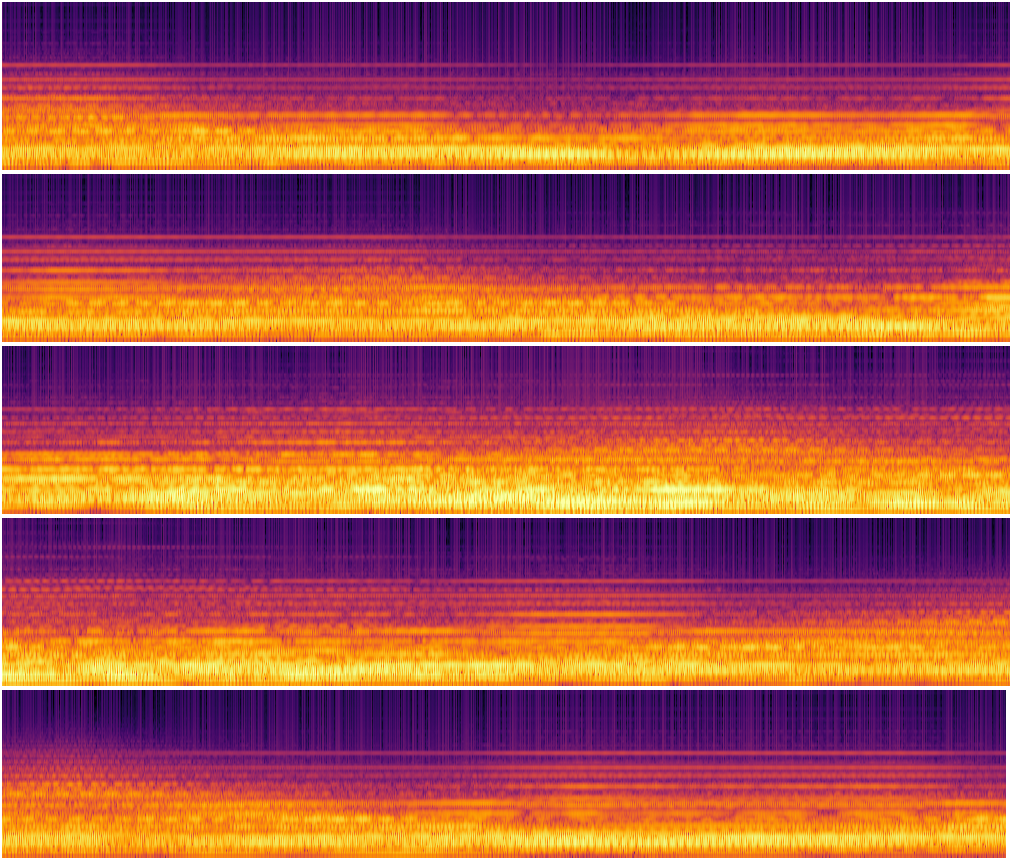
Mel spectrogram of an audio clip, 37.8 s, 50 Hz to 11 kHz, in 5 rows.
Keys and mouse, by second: 3.1 alt+z, 3.7 alt+z, 4.9 1, 7.1 click, 8.7-9.3 drag, 9.6 g, 11.9 click, 13.4 g, 19.2-19.5 drag, 19.7 g, 21.3 click, 21.6 g, 23.7 click, 24.2 g, 26.3 click, 26.8 g, 28.5 middle click, 29.7 middle click, 30.3-31.4 middle drag, 32.5 middle click, 33.5 Tab, 34.0 Tab, 35.7 shift+middle click, 37.3 middle click.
